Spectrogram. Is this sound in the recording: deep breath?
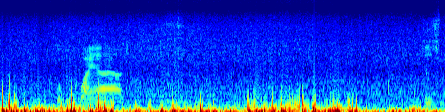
no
